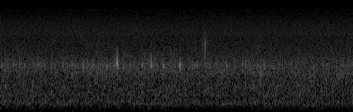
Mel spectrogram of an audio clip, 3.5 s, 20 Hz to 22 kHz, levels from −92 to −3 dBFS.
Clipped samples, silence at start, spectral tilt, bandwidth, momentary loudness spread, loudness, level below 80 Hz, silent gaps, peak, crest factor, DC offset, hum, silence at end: under 0.1%; 0 s; 0.5 dB/octave; 16 kHz; 4 LU; -57 LUFS; under -90 dBFS; none; -34 dBFS; 26 dB; under 0.1%; none; 0 s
